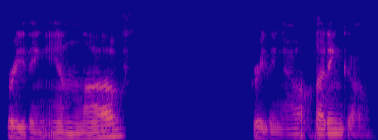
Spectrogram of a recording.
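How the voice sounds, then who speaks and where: Gentle, unhurried meditation guide. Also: sits low, fairly even intonation, lo-fi sound. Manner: gentle, soothing, unhurried instruction with long pauses.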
